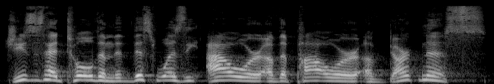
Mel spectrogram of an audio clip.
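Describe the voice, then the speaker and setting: A man's voice: on the high side, a little slow, vocal fry. A man preaching a sermon as pastor, earnest and emphatic, often repeating words for stress. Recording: long reverb of a hall.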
